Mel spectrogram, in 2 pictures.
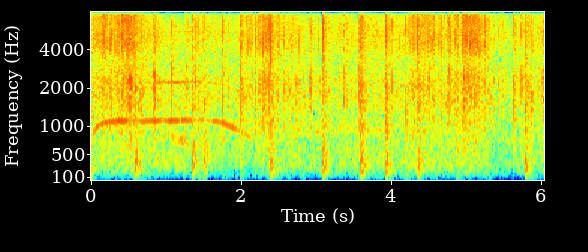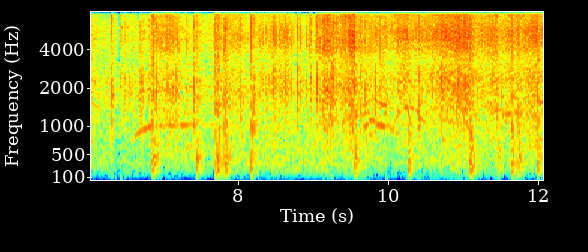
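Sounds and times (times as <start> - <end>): firework whistle: 0.0 - 4.5, 6.4 - 8.3, 9.2 - 12.0
fireworks bangs: 0.0 - 12.0
fireworks crackle: 0.0 - 12.0.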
